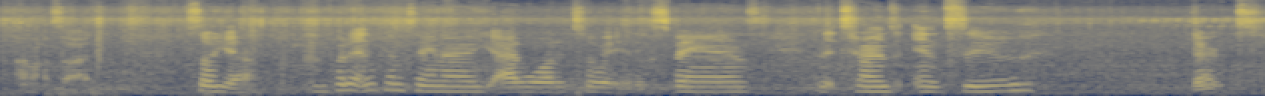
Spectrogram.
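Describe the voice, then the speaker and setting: A woman at a medium pitch speaks fairly quickly with fairly even intonation and long, frequent pauses, amid noticeable background noise and audible room echo. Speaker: chef and home gardener vlogger. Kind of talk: tutorial. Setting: outdoors on a porch. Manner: halting.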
